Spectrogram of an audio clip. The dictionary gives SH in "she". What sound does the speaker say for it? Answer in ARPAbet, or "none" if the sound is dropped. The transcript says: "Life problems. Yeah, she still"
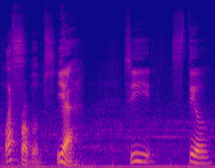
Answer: S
